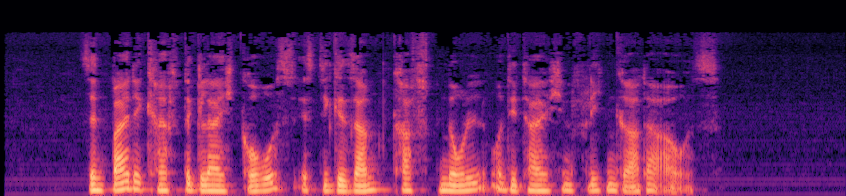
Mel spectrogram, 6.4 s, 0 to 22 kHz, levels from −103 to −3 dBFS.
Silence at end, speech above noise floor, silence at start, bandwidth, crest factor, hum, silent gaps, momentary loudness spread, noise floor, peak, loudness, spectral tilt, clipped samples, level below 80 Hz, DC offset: 1 s; 45 dB; 0.65 s; 10.5 kHz; 20 dB; none; none; 8 LU; -65 dBFS; 0 dBFS; -21 LUFS; -7.5 dB/octave; under 0.1%; -50 dBFS; under 0.1%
